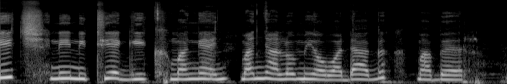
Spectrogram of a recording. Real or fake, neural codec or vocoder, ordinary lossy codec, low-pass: fake; vocoder, 44.1 kHz, 128 mel bands, Pupu-Vocoder; none; none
